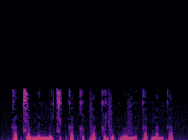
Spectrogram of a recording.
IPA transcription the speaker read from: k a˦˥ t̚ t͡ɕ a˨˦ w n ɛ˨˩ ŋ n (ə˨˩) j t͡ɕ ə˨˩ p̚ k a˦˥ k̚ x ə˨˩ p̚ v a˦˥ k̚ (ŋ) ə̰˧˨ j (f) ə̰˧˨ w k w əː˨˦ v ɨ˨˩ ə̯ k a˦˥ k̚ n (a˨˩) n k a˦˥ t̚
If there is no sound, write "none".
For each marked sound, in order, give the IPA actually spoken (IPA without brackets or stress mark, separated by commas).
ə˨˩, x, v, a˨˩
